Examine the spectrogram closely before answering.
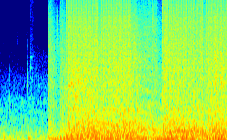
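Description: A loud energy blast roars and crackles.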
